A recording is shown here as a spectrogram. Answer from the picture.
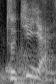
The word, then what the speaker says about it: Tsuchiya: Kenichi Tsuchida. Tsuchiya, Tsuchiya. Ah, como Ana Suchilla.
